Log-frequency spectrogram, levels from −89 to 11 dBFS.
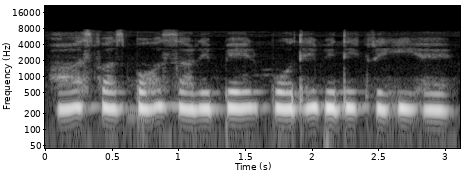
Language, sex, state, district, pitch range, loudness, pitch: Hindi, female, Arunachal Pradesh, Lower Dibang Valley, 250-260 Hz, -13 LUFS, 255 Hz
